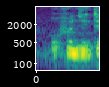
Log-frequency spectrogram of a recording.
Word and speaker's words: 分身: なので大日如来が根本物で、それで一切の仏様はそこからの粉塵、分身と粉塵と読むんですけど、粉塵であると、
